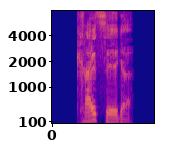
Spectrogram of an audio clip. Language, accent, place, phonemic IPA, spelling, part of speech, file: German, Germany, Berlin, /ˈkʁaɪ̯sˌzɛːɡə/, Kreissäge, noun, De-Kreissäge.ogg
- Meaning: 1. circular saw 2. boater (flat round straw hat)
